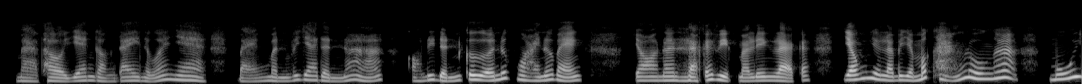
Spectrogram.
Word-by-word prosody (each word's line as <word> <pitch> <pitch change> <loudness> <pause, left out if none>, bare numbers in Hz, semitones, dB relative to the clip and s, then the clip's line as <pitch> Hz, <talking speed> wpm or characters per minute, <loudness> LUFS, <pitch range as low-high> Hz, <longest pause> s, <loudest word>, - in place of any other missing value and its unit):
mà 160 -2 -7
thời 155 -4 -2
gian 175 +3 -3
gần 150 -5 -7
đây 175 +3 -4
nữa 155 0 -5
á 205 - -2
nha, 200 -7 -2 0.3
bạn 150 +3 -8
mình 160 -2 -4
với 205 - -4
gia 205 -3 -2
đình 155 -5 -4
á 180 - -4
hả, 175 +2 -4 0.3
còn 165 0 -9
đi 210 +2 0
định 175 -2 0
cư 215 +1 +6
ở 185 -1 +4
nước 275 +6 0
ngoài 190 -5 -1
nữa 205 +4 +1
bạn. 190 -2 +1 0.5
Cho 180 0 -1
nên 185 -1 0
là 175 -2 +4
cái 200 +6 +1
việc 195 -6 +3
mà 160 -2 -1
liên 180 +2 +1
lạc 170 -2 +5
á, 195 - -4 0.3
giống 220 +6 +5
như 270 -5 +4
là, 195 -4 +2
bây 200 +2 0
giờ 190 - +2
mất 280 - +1
hẳn 200 +2 -1
luôn 260 -5 +4
á, 300 -2 +3 0.3
múi 255 +11 +4
185 Hz, 240 wpm, -23 LUFS, 170-215 Hz, 0.5 s, cư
